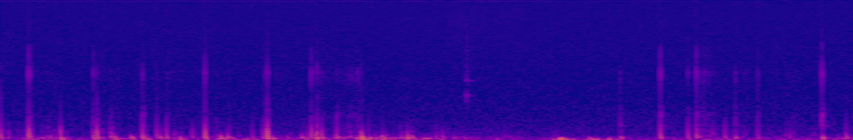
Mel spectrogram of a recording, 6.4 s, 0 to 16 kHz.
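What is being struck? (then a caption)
Metal mesh microphone capsule grilles. Fingertips and long nails tap and scratch the metal-grille microphone capsules of a TASCAM DR-40X recorder. Heavy, muffled low thumps come in an irregular run, with short bright clicks and faint scratchy brushes between them. Each tap dies away almost at once, with no ring.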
